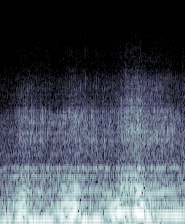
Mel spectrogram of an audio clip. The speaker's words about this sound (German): Neben der Fahrertür prangt das unverwechselbare Symbol der exklusiven Autos. Ein kleines, schwarzes, zügelloses Pferd auf gelbem Grund. Das berühmte Cavallino Rampante. Die Fahrer lassen die Motoren kurz aufheulen.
